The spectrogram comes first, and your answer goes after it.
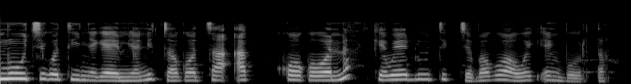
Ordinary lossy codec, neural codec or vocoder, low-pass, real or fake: Opus, 64 kbps; none; 7.2 kHz; real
